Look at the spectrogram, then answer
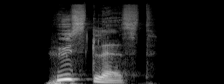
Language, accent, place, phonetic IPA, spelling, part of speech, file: German, Germany, Berlin, [ˈhyːstləst], hüstlest, verb, De-hüstlest.ogg
- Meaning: second-person singular subjunctive I of hüsteln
